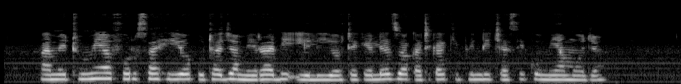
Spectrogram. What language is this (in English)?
Swahili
